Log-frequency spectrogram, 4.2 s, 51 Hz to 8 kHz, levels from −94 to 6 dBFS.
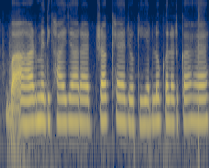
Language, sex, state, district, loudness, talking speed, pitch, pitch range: Hindi, female, Jharkhand, Deoghar, -19 LUFS, 200 wpm, 205 Hz, 200-210 Hz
